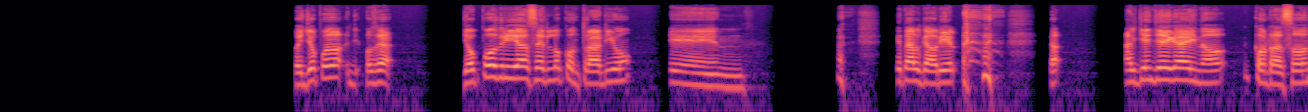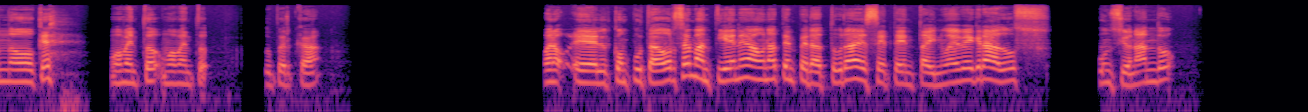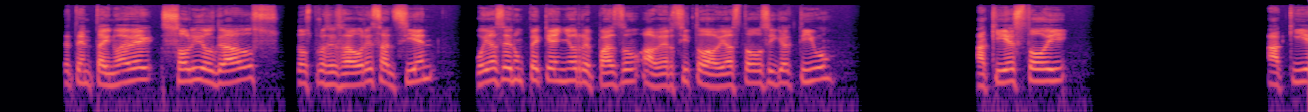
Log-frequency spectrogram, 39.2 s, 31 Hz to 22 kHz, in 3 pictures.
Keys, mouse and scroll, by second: 15.8 super+k.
